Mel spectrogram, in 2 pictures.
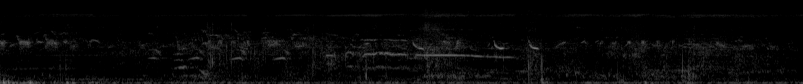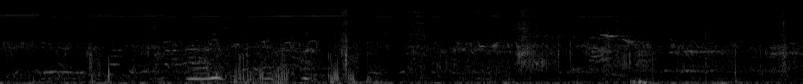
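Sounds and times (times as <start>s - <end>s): small birds chirping: 0.0s - 16.0s
rooster crowing: 3.2s - 5.3s.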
